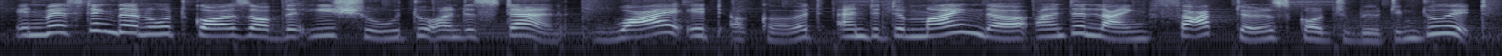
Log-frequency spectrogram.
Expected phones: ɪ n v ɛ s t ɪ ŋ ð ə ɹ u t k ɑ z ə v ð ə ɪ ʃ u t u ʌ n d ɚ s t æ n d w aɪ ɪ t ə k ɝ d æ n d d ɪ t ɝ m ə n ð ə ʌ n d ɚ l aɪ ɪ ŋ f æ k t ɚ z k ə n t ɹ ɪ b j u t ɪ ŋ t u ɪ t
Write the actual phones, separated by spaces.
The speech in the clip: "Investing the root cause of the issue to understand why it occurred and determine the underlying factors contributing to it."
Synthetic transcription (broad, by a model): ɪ n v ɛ s t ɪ ŋ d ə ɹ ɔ t k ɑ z ə v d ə ɪ ʃ u t u ʌ n d ɚ s t æ n d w aɪ ɪ t ə k ɝ d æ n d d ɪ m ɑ ə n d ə ʌ n d ɚ l aɪ ɪ ŋ f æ k t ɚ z k ə n t ɹ ɪ b j u t ɪ ŋ t u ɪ t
